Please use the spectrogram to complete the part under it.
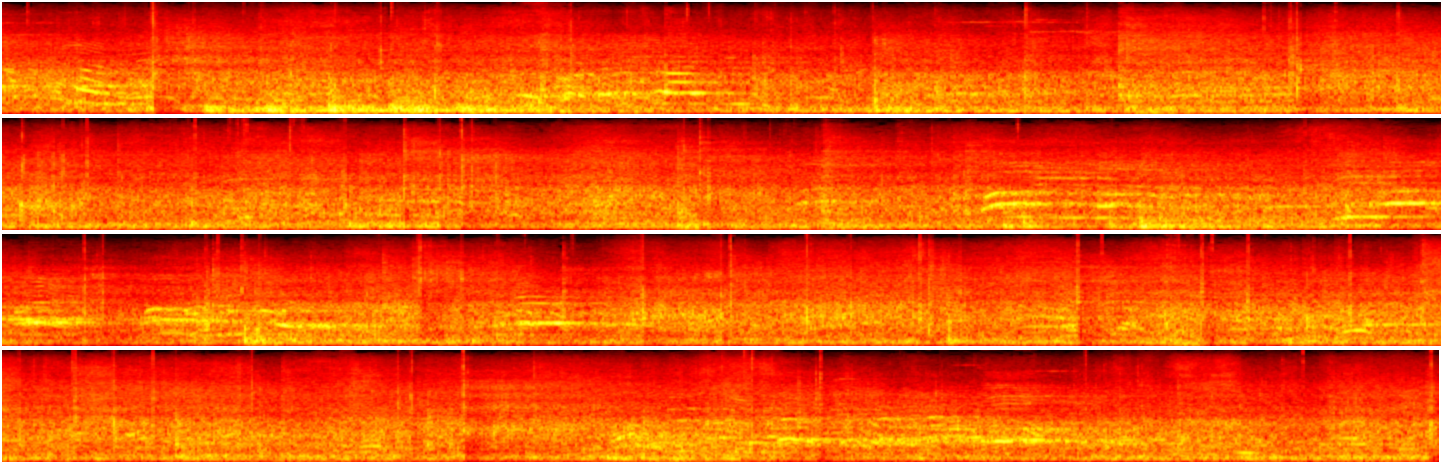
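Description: Skates scrape and swish across the ice.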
